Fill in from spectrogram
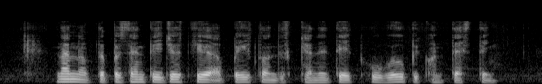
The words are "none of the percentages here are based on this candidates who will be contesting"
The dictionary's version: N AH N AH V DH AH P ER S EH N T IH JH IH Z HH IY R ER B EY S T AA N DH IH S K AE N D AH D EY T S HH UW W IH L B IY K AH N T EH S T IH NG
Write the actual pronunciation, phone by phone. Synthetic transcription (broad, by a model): N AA N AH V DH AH P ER S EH N T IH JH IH S HH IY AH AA B EY S T AA N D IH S K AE N D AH D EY T HH UW W IH L B IY K AH N T EH S T IH NG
